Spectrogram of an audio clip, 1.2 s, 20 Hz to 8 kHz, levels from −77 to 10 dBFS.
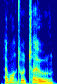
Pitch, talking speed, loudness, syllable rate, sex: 175 Hz, 205 wpm, -15 LUFS, 6.2 syllables/s, male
